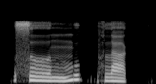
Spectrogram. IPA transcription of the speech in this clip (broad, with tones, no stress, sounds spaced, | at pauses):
s ɤː˨˩ n m u˥˩ k̚ pʰ l a˨˩ k̚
